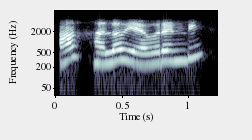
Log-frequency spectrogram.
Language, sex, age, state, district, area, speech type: Telugu, female, 18-30, Andhra Pradesh, Kadapa, rural, conversation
